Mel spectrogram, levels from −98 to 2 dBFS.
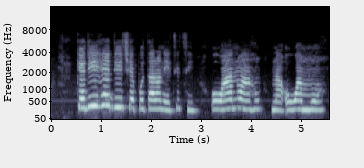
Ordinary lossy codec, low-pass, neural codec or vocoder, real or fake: none; 7.2 kHz; none; real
